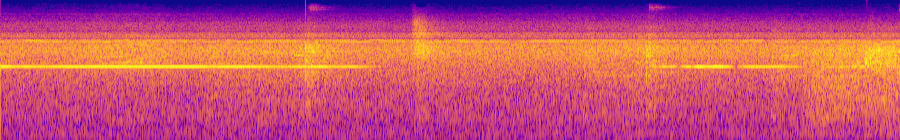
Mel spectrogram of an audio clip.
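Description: An electric chain hoist whirs as it lifts a load in a large echoing hall.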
